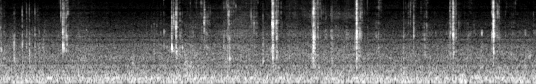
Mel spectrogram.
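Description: A person chewing fast food close to the microphone: irregular sharp clicks and crunches, about a dozen in all.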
